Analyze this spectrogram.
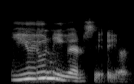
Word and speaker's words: university: University. Entonces, por eso, si se fijan aquí, también lo dice, the U at the beginning of university sounds like you.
